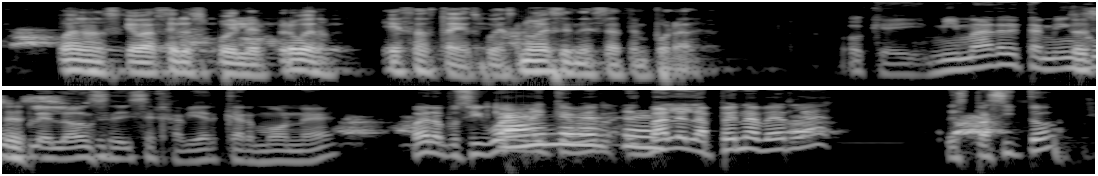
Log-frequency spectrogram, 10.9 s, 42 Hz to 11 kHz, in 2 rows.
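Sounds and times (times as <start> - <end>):
dog barking: 0.0 - 0.4, 7.1 - 7.7, 9.6 - 10.6
speech: 0.3 - 10.9.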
